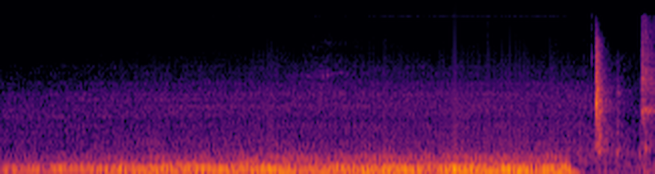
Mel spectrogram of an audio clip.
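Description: Low rumbling drone from a horror film's soundtrack, building up and then cutting off suddenly about three and a half seconds in.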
